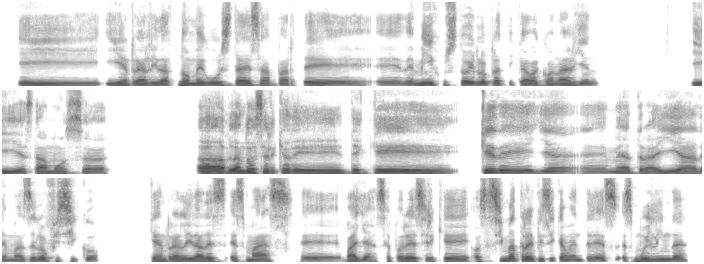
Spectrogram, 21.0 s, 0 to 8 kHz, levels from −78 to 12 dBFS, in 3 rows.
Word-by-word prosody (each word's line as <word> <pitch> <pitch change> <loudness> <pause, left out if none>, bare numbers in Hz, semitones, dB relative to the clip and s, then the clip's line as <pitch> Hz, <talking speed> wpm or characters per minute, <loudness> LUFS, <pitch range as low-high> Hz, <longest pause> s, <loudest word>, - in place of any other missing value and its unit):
Y 120 -4 -2
y 130 0 -1
en 130 -2 -1
realidad 125 0 0
no 140 -1 +1
me 145 +1 +3
gusta 135 +1 0
esa 130 0 -3
parte, 120 -4 -2 0.3
eh, - - -6
de 120 +1 -3
mí. 150 +6 +2
Justo 150 -2 -4
hoy 145 -1 +4
lo 145 0 0
platicaba 130 -1 -2
con 125 -2 -3
alguien 155 +5 -2 0.9
y 130 -4 +2
estamos, 130 +1 -1
ah, 115 -3 -2 0.9
hablando 150 +3 +6
acerca 170 0 +2
de 135 -3 +3
de 140 0 0
qué 140 -5 +3 0.2
qué 180 -1 +5
de 185 -1 +3
ella, 155 -3 -1
eh, 115 -1 -8
me 125 +2 -2
atraía 135 +2 0
además 120 -2 -4
de 140 - -1
lo 145 0 +1
físico, 155 +1 -4 0.5
que 145 - -1
en 135 - -2
realidad 130 +1 +2
es 135 -1 0
es 130 0 -4
más, 130 +6 -1
eh, 110 -4 -4
vaya, 130 -4 0
se - - -4
podría 135 +1 +1
decir 140 0 -1
que, 135 -2 -1
o 125 - -2
sea, 130 +3 -3
sí 170 - +2
me 195 - +4
atrae 175 -1 +2
físicamente, 165 -4 -2
es 125 - +1
es 140 - -3
muy 140 0 +1
linda. 150 +5 -1
135 Hz, 165 wpm, -23 LUFS, 125-150 Hz, 0.9 s, hablando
